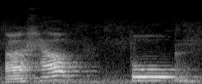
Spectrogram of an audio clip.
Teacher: Tebalkan huruf to-nya, tipiskan huruf ta-nya.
